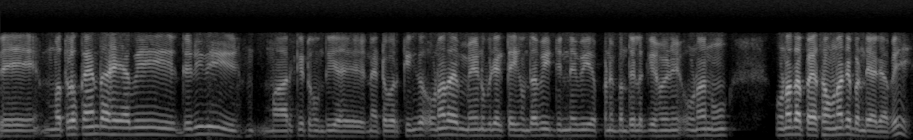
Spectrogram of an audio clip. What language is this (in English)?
Punjabi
